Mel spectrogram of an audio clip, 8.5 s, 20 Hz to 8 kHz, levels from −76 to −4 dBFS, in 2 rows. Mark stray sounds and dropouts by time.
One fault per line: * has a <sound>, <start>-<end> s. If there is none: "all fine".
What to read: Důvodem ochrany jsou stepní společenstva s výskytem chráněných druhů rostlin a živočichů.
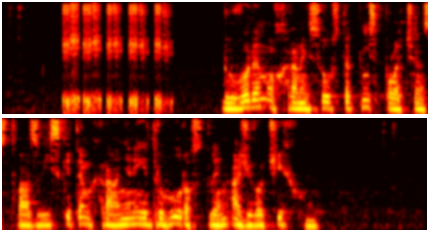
* has a laugh, 0.6-1.7 s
